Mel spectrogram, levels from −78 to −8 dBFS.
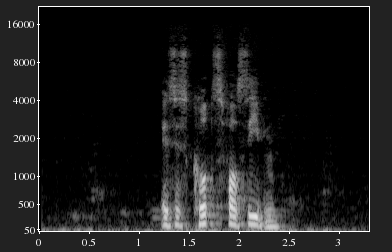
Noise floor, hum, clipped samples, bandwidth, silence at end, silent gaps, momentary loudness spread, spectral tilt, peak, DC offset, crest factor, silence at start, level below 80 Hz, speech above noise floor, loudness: -50 dBFS; none; under 0.1%; 16 kHz; 0.4 s; none; 9 LU; -6.5 dB/octave; -6 dBFS; under 0.1%; 22 dB; 0.05 s; -48 dBFS; 27 dB; -25 LUFS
